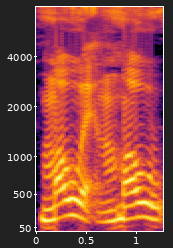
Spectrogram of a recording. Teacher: جب ہم ہونٹ گول کریں گے مو تو یہ معروف ادا ہوگا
